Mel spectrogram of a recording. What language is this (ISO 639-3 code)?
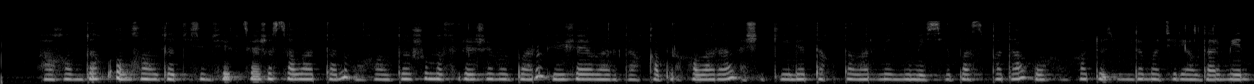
kaz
